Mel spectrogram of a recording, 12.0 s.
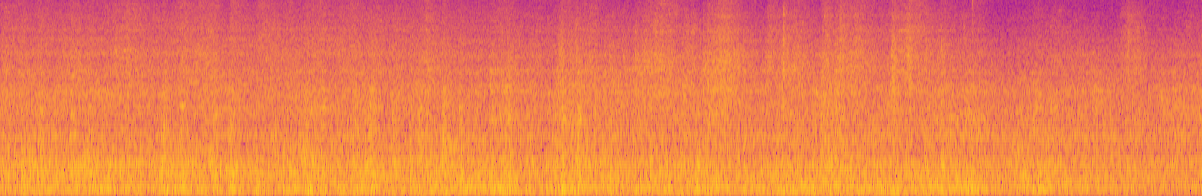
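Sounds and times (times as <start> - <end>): freight train rolling past: 0.0 - 12.0
wheels clattering over rail joints: 4.3 - 11.6.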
